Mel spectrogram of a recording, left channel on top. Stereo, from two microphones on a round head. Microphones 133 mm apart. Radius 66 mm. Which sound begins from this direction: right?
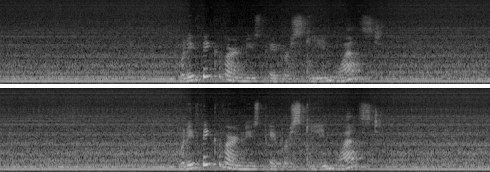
A woman speaking, at 1.8 s.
